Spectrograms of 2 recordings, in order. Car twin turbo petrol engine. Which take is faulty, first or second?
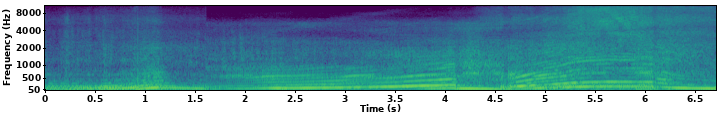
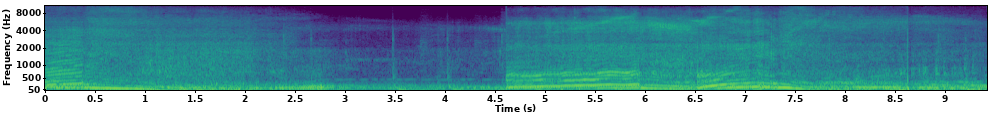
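second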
